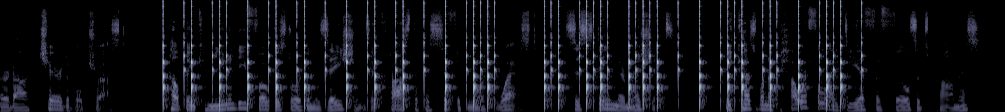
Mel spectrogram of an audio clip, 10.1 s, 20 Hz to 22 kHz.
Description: Morse code, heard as a telegraph sounder, machine-sent, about 17 wpm, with speech in English. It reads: GOOD LUCK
